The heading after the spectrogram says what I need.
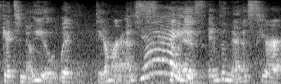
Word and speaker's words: Damaris: gonna learn just remember it rhymes with what i look like glamorous yeah her insta handle at glamorous part damaris the cutest thing ever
